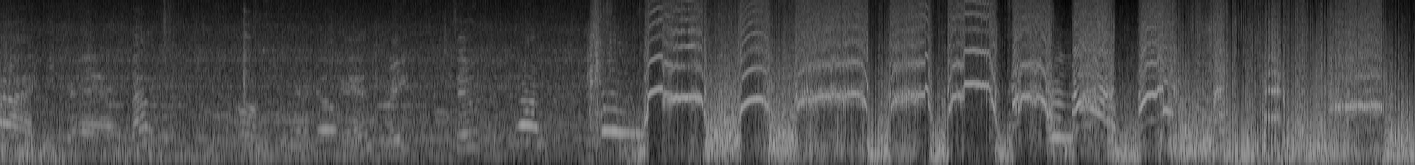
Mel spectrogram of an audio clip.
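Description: A man and a woman on a Slingshot reverse-bungee ride scream and laugh once the seats are catapulted into the air, about six seconds in, with loud, high cries that rise and fall. Before the launch there is only low chatter.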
